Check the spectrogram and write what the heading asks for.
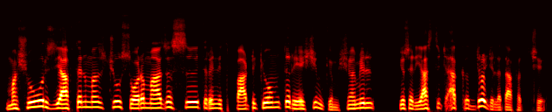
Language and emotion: Kashmiri, neutral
